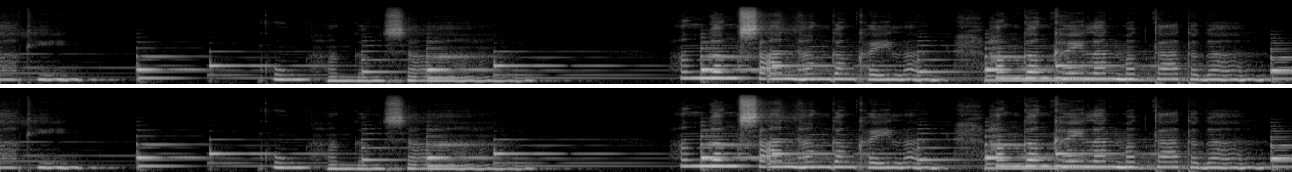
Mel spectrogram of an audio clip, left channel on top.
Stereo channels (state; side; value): identical; both; correlation 1.00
